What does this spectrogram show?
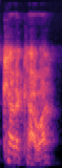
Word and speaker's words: Kadokawa: So it said Kadokawa.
